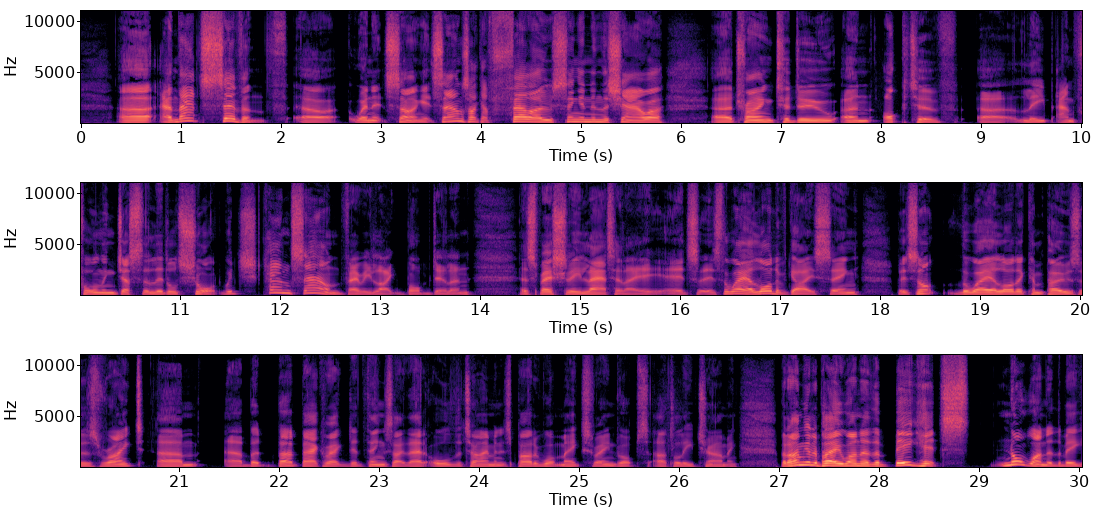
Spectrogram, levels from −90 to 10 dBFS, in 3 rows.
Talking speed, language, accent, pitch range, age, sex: 190 wpm, English, British, 120-170 Hz, 50-69, male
